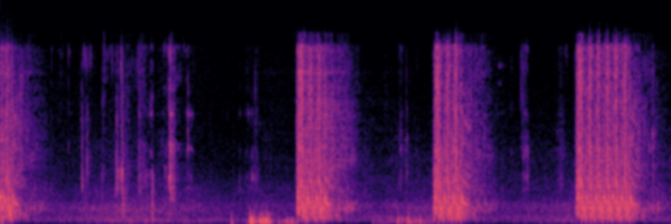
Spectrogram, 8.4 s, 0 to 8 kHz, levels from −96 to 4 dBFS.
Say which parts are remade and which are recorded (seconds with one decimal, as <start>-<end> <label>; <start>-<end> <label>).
0.0-0.6 remade; 0.6-3.3 recorded; 3.3-5.2 remade; 5.2-8.4 recorded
